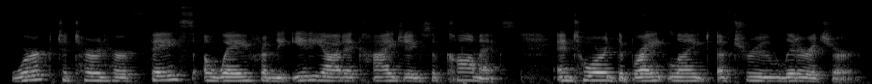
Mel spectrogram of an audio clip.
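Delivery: ordinary delivery, nothing marked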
